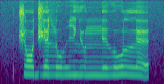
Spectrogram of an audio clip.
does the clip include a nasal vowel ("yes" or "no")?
no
